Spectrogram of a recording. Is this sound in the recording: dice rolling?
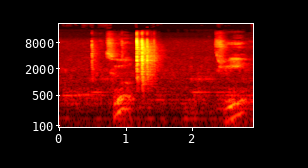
yes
